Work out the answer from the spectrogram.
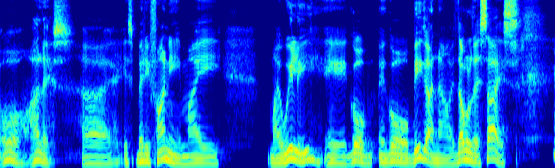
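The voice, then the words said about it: Imitated Spanish accent. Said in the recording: “is that a Spanish accent”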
